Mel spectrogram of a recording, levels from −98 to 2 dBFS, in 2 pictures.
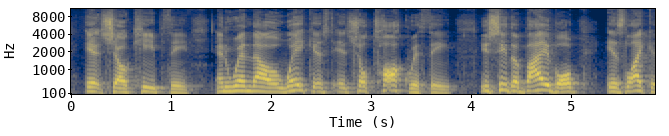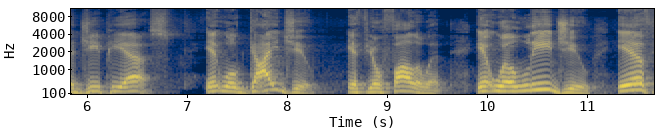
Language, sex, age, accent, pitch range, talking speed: English, male, 50-69, American, 135-175 Hz, 175 wpm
